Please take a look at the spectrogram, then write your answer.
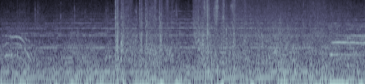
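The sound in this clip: A rushing, turbulent river current sweeps a swimmer along in a strong flow. Continuous roaring water noise with scattered splashes plays while a narrating voice speaks over it.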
